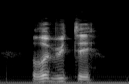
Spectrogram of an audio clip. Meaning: 1. to reject; turn down 2. to send someone packing; to kick to the curb 3. to disgust; to put off
- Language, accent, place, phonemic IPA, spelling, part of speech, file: French, France, Lyon, /ʁə.by.te/, rebuter, verb, LL-Q150 (fra)-rebuter.wav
